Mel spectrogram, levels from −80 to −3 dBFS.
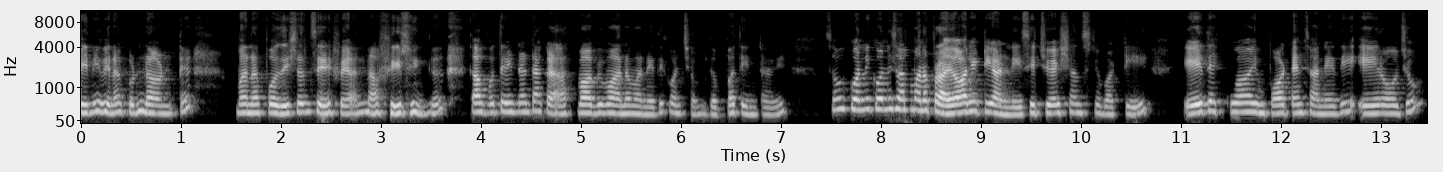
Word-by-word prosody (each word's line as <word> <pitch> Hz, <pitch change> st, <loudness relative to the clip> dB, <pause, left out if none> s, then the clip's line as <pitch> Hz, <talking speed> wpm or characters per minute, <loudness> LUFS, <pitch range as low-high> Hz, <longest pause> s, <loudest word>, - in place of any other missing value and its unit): విని, 220 Hz, +3 st, +2 dB
వినకుండా 220 Hz, +1 st, +1 dB
ఉంటే 200 Hz, +8 st, -6 dB, 0.5 s
మన 220 Hz, -1 st, +3 dB, 0.2 s
పొజిషన్ 210 Hz, +2 st, +2 dB
సేఫే 210 Hz, -1 st, +2 dB
అని 220 Hz, +2 st, -5 dB
నా 195 Hz, -, +1 dB
ఫీలింగ్. 210 Hz, 0 st, 0 dB, 0.4 s
కాపోతే 230 Hz, 0 st, +1 dB
ఏంటంటే, 235 Hz, +2 st, -3 dB
అక్కడ 215 Hz, -4 st, +2 dB
ఆత్మాభిమానమనేది 200 Hz, -1 st, 0 dB
కొంచెం 200 Hz, -3 st, -8 dB, 0.2 s
దెబ్బ 175 Hz, +1 st, -8 dB, 0.2 s
తింటది. 175 Hz, +1 st, -7 dB, 0.5 s
సో, 280 Hz, -, -7 dB, 0.2 s
కొన్ని 290 Hz, 0 st, +3 dB
కొన్ని 300 Hz, 0 st, +3 dB
సార్లు 285 Hz, -1 st, +1 dB
మన 270 Hz, -, +4 dB
ప్రయారిటీ 230 Hz, +4 st, +7 dB
అండి 175 Hz, -1 st, -2 dB
సిచ్యువేషన్స్‌ని 215 Hz, 0 st, -2 dB
బట్టి. 180 Hz, 0 st, -7 dB, 0.6 s
ఏదెక్కువా 235 Hz, +1 st, +1 dB, 0.2 s
ఇంపార్టెన్సనేది, 205 Hz, 0 st, -2 dB, 0.2 s
ఏ -, -, +2 dB
రోజు 200 Hz, +5 st, -3 dB
210 Hz, 130 wpm, -22 LUFS, 200-230 Hz, 0.6 s, ప్రయారిటీ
